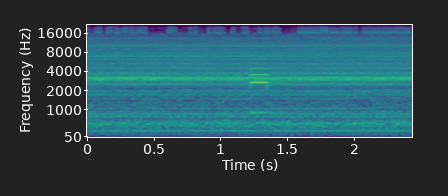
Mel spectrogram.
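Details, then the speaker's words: Acer 900 286 vintage PC with a bad hard drive, during POST: one short high beep late in startup over steady fan hiss and thin whine; drive light didn't come on, floppy drive suspected of not reading; cause unknown. "I get a beep and I didn't see the drive light come on so I don't think it's actually trying to read it"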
